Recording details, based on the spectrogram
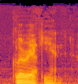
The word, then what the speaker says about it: Glorikian: Glorikian.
